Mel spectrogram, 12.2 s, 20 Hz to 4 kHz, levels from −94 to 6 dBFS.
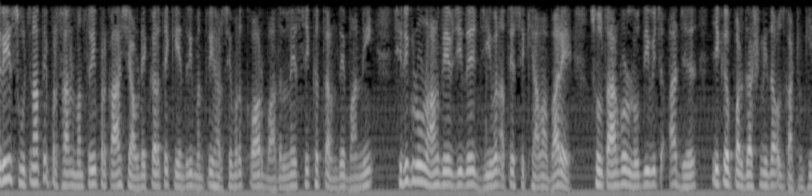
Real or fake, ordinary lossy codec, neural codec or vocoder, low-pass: real; none; none; 3.6 kHz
